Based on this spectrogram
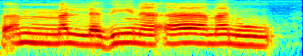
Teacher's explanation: آمنوا هنا طبعا مد بدل بمقدار حركتين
